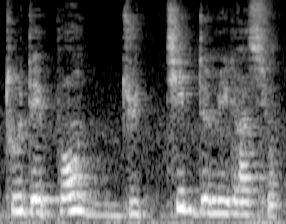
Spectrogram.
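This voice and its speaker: A woman from France, a guest in an interview, speaking deliberately with frequent restarts. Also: mid-range voice, mellow. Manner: deliberate, halting with many restarts. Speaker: interview guest, party official. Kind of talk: conversational interview. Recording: echoey room with faint background noise.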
